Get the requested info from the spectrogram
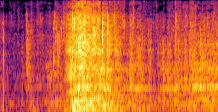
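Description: Water from a foot-pumped tap splashing into a stainless steel sink: a gush starts about half a second in and eases off into a fainter trickle.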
